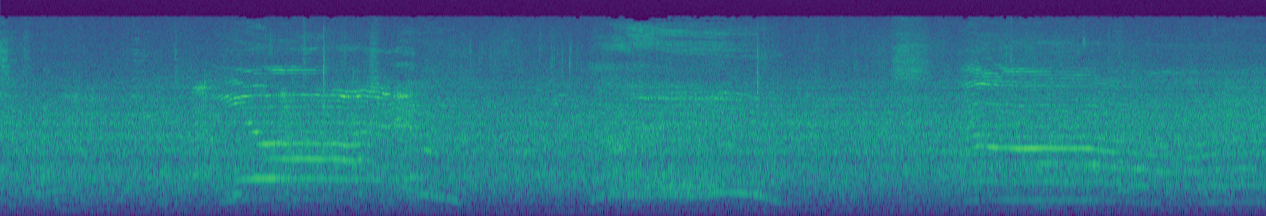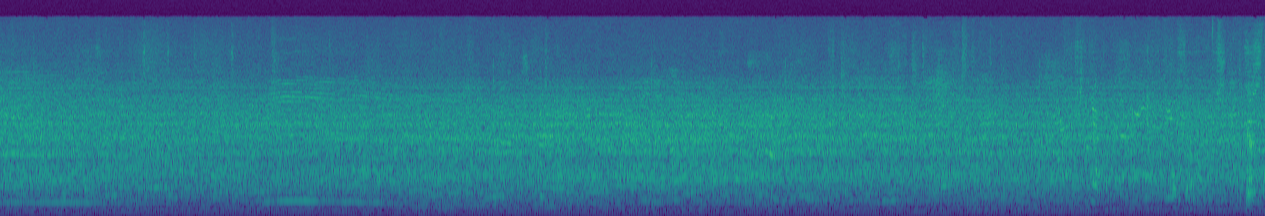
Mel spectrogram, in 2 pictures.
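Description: A few people talking off-mic over a steady background noise, with short stretches of speech every few seconds.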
